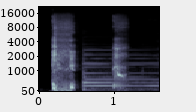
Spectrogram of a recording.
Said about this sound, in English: Years later, your mother's coughing.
